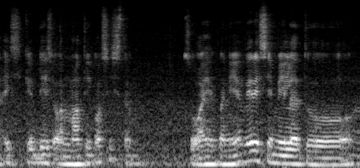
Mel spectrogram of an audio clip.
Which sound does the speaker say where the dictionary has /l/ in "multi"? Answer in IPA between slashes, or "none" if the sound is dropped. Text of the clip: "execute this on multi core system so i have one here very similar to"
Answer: none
